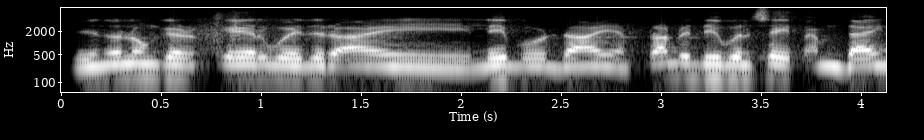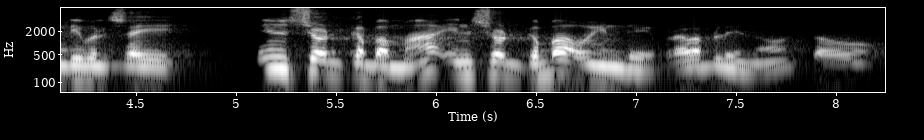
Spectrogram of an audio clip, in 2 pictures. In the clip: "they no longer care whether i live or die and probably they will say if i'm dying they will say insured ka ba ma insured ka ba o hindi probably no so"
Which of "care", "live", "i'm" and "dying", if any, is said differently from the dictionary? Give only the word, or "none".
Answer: live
